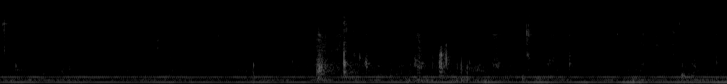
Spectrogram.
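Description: Faint close-up chewing of a leafy salad with chuka seaweed: soft, scattered wet mouth clicks and small crunches, more of them from about three seconds in, over a steady low hum.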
